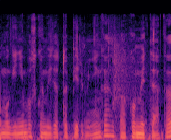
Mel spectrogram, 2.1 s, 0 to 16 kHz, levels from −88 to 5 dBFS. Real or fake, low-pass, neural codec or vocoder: real; 10.8 kHz; none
